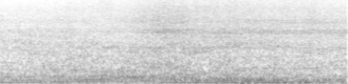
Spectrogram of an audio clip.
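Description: Steady rumble of cars and other vehicles moving along a busy, well-lit road late at night, a continuous close traffic wash with no talking.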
